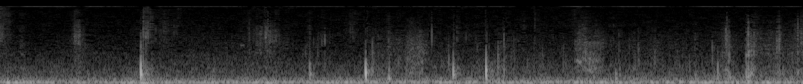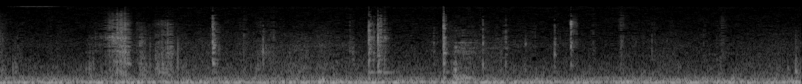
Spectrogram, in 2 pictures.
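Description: Footsteps and shoe scuffs on pavement, a run of short, irregular taps over a steady low background rumble.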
